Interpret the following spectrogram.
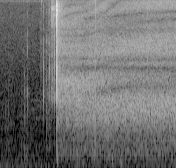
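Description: A sharp click, followed at once by a steady hiss.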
